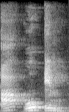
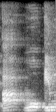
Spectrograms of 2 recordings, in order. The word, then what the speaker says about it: ಓಂ: ಓಂಕಾರದಲ್ಲಿ 3 ಅಕ್ಷರಗಳಿವೆ, ಆ ಉ ಇಂ, ಆ ಉ ಇಂ. ನೀವು ಉಚ್ಚಾರಣೆ ಮಾಡಬೇಕಾದ್ರೆ ಆ ಉ ಇಂ ಅಂತ ಉಚ್ಚಾರಣೆ ಮಾಡೋಂಗಿಲ್ಲ, ಆ ಅಂತಲೇ ಉಚ್ಚಾರಣೆ ಮಾಡಬೇಕು. ಶುರುವಿಂದ ಕೊನೆಯ ತನಕ ನೀವು ಆ ಅಂತಲೇ ಉಚ್ಚಾರಣೆ ಮಾಡಬೇಕು.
